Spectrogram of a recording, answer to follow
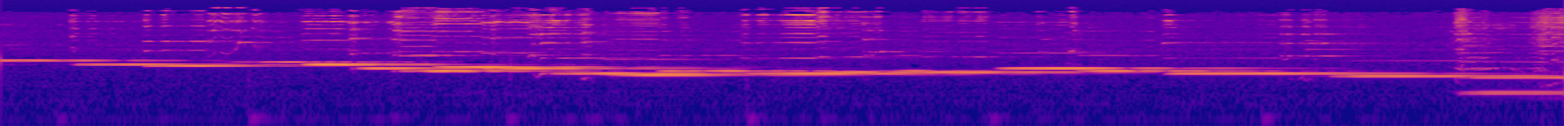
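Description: Glass harmonica played with fingertips on its spinning glass bowls: pure, sustained tones, often two at once, in a slow melody stepping downward. Lower tones join just before the end.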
